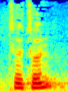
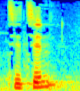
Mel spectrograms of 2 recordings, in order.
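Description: First: The first vowel is a u sound. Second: The first vowel is an i sound. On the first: "أو يقال بالضم" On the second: "هل هو يقال بالكسر"

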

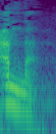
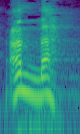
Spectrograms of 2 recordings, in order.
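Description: First: The word ends on a short m sound. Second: The word ends with an added h sound. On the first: "القراءة المشهورة وهي عما بهذه الميم" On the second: "والثالثة وهي هاء السكت"

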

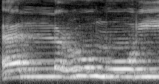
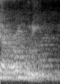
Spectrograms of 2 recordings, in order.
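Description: First: Each vowel is held for its full length. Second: The vowels are clipped and rushed together. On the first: The speaker calls it right. "لازم تسمعي صوت الضمتين" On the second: The speaker calls it wrong. "ما تقوليش العمري، ده اسمها اختلاس في الحركات"

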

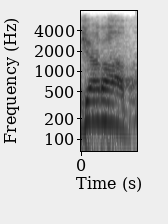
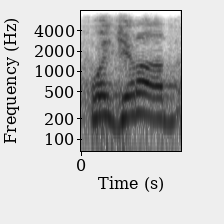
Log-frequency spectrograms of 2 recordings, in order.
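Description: First: The first vowel is an 'a' sound. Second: The first vowel is an 'i' sound. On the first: The speaker calls it wrong. "يأتي بالفتحة فيقول جراب" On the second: The speaker calls it right. "هو بكسر الجيم"

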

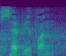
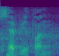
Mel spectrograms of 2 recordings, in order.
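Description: First: The b sound is followed by an i vowel. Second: The same.

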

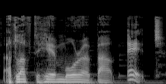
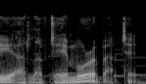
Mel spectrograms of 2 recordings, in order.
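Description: First: The pitch change falls on the word it. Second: The pitch change falls on the word more. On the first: The speaker calls it wrong. "我哋語調唔會喺呢一度轉變，所以我哋唔會講成咧" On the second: The speaker calls it right. "more 系高音，about it 就全部都低音。So 听住"

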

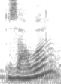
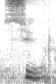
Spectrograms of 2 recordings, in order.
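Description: First: The word is said with the diphthong au. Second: The word is said with a ü vowel.

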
